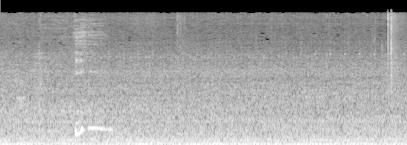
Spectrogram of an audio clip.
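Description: Low steady rumble of a car engine idling, with a brief voice-like sound about a second in and a sharp click near the end.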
